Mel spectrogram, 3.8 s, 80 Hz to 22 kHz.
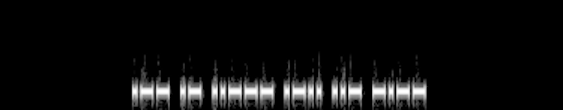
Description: Morse code, heard as a keyed tone, about 46 wpm, 700 Hz. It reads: WA2LUY
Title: USA Call Signs - 6 Characters - 3x Character Spacing - 45wpm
